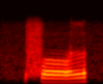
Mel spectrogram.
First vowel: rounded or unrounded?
rounded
